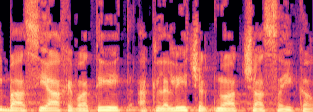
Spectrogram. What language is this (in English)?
Hebrew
